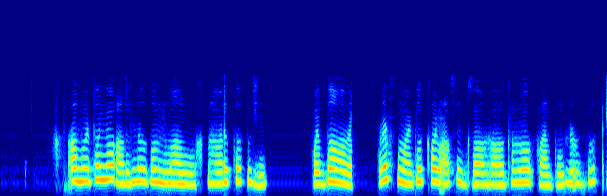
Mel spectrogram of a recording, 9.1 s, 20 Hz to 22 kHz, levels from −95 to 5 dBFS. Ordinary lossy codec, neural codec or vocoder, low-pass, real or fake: none; codec, 16 kHz, 0.5 kbps, FreqCodec, larger model; 5.4 kHz; fake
